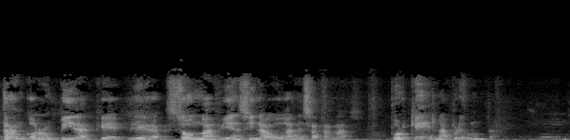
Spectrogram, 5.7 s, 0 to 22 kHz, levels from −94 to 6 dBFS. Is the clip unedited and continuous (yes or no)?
no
